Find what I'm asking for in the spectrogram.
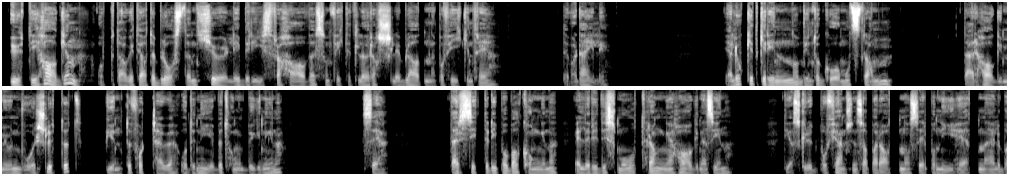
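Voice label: Norwegian audiobook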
